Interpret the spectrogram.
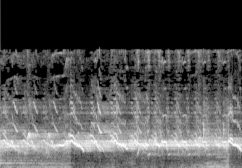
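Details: Oriental magpie-robin song meant to trigger a caged bird's singing: bright chattering twitters repeated fast over a steady high tone, slightly softer at the start.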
